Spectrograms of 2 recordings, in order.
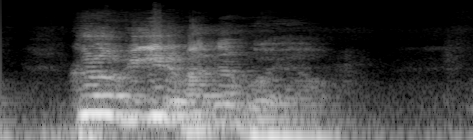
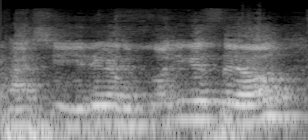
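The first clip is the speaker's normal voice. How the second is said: ordinary talk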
